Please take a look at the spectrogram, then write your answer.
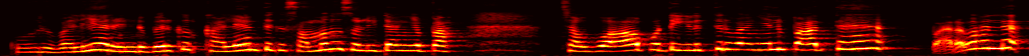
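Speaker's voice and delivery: ordinary talk, nothing marked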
